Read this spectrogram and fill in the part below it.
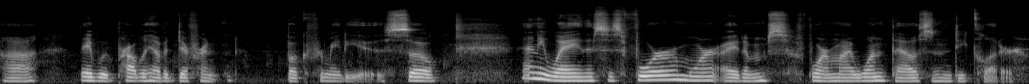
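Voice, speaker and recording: Slow, low-voiced chatty woman. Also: darkish tone. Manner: unhurried, chatty, with little laughs. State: out of breath. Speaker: decluttering vlogger. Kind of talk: casual chat to camera.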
